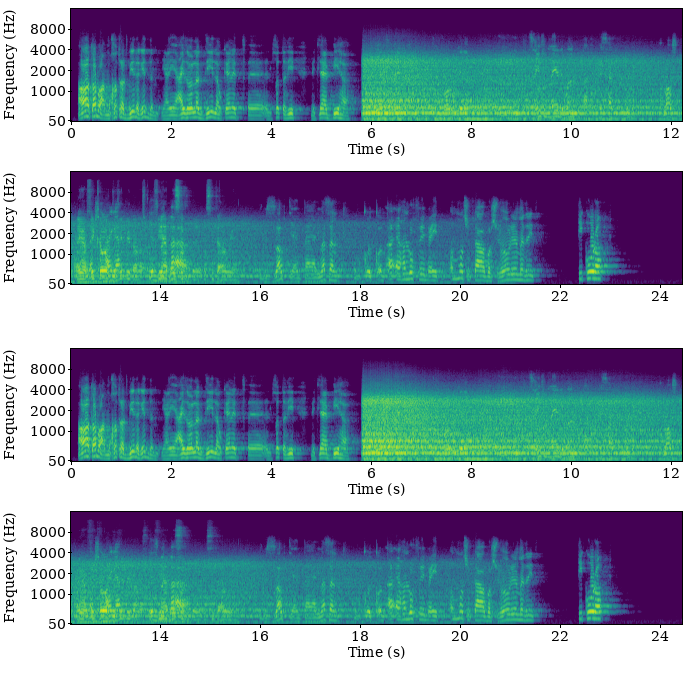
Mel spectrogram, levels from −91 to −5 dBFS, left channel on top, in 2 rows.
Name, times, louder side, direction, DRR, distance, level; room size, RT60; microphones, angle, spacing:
voice 1, 0.1-4.5 4.8-5.6 6.0-8.0 8.5-11.3 11.8-13.2 13.8-14.6 16.0-17.6 17.9-21.5 22.4-22.9, equal, ahead, 10 dB, 0.8 m, -25 dB
sound 1, 5.8-21.1, right 3 dB, 30° right, 0.9 m, -22 dB
voice 2, 12.3-15.6, left 1 dB, 85° left, 2 dB, 3.6 m, -23 dB
27.5 x 12.5 x 7.4 m, 0.70 s
head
